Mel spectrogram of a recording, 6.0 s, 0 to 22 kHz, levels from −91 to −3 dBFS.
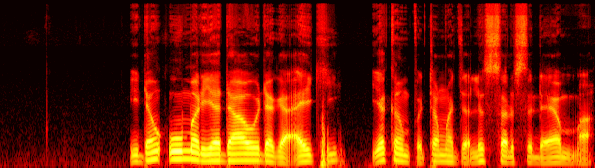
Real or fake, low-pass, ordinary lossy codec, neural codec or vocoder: real; none; none; none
